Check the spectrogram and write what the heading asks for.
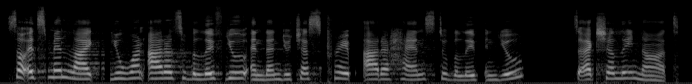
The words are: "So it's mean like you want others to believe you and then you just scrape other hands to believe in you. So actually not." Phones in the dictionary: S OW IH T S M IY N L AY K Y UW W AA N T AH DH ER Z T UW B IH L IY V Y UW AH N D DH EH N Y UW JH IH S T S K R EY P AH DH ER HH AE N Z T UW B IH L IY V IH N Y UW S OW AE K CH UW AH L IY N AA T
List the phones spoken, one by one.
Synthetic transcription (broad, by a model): S OW IH T S M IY N L AY K Y UW W AA N T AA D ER T UW B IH L IY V Y UW AH N D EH N Y UW JH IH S S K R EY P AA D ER HH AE N S T UW B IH L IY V IH N Y UW S OW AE K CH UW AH L IY N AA T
